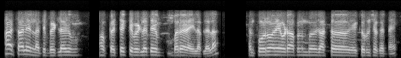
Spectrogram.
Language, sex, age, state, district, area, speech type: Marathi, male, 45-60, Maharashtra, Mumbai City, urban, conversation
